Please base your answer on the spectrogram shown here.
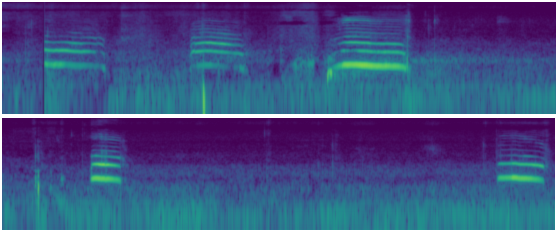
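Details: A domestic cat named Oz meows five times, clear harmonic cries with pauses of a few seconds between them. The call is played to lure hiding cats out.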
